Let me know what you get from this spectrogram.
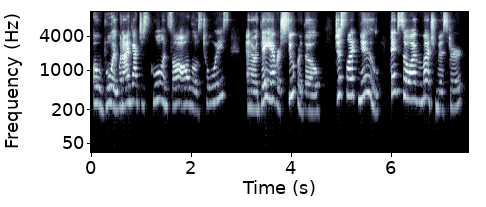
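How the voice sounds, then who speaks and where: A woman's voice: high voice, expressive, moderate pace, fairly bright tone. A woman playing a chatty, eager little schoolgirl in an old-time radio comedy, pert and childlike. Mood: excited.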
